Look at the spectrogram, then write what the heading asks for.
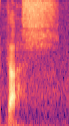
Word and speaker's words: tache: In English, the CH makes a ch sound, but in French it's always sh, like in the word bush or shingle. And in French we have champion et tache.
